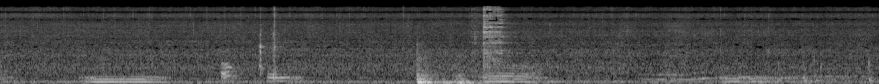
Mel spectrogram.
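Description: Beef steaks with carrot and onion sizzling steadily in a hot frying pan as a sauce is poured over them, with a few sharp knocks about two to five seconds in. A wooden spatula stirs and scrapes the pan near the end.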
